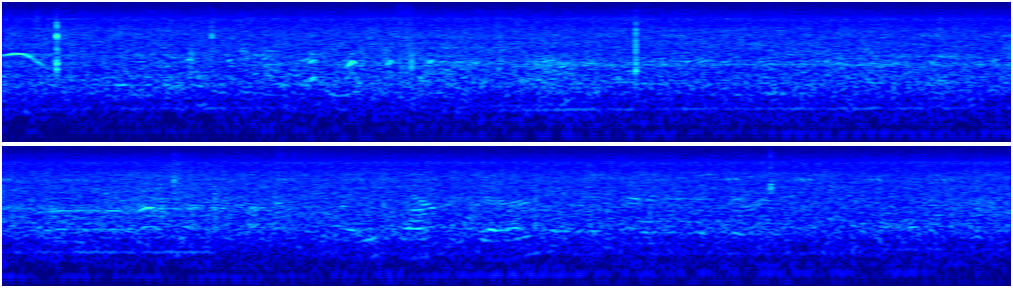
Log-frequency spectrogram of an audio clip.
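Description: Steady outdoor hiss with faint, distant voices talking.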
